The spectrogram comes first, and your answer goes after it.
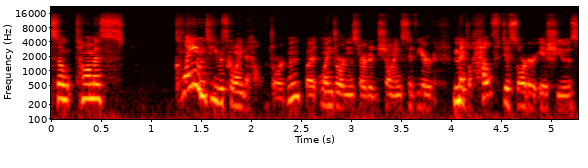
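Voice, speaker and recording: A woman speaks high with very wide pitch swings. Noticeable background noise is present. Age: 20s. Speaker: caller in a live-stream call. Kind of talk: recounting a personal dispute on a call.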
